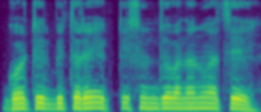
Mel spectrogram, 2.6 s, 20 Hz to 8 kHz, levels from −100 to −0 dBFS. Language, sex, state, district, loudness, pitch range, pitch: Bengali, male, Assam, Hailakandi, -15 LUFS, 130-140 Hz, 135 Hz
